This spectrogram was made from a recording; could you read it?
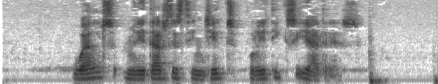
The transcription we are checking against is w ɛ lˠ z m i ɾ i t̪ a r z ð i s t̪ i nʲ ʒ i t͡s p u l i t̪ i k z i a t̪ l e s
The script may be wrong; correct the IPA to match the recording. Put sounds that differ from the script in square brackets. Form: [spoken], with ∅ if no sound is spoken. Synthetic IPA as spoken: w ɛ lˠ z m i [l] i t̪ a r z ð i s t̪ i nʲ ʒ i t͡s p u l i t̪ i k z i a t̪ [ɾ] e s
